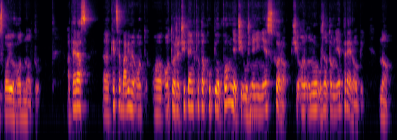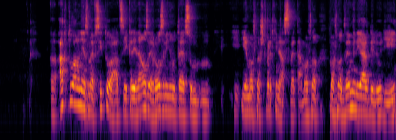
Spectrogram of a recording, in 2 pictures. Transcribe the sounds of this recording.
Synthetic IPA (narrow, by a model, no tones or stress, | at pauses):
sʋɔjuɦɔd̪nɔt̪u | at̪ɛɾas | kɛcsabaʋiːmɛʔɔɔt̪ɔʒɛt͡ʃit̪ɛŋkt̪ɔt̪ɔkuːpilpɔmɲɛt͡ʃiuʒɲɛɲiɲɛskɔɾɔt͡ʃiɔnɔnuuʒnat̪ɔmɲɛpɾɛɾɔbiː | nɔ | ʔakt̪uaːlɲɛzmɛfsit̪uaːt͡siːkɛd̪inaɔzajɾɔzʋinut̪ɛːsuː | jɛmɔʒnɔʃt̪ʋr̩cinasʋɛt̪amɔʒnɔmɔʒnɔd̪ʋɛmiliaɾd̪iʎuɟiː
